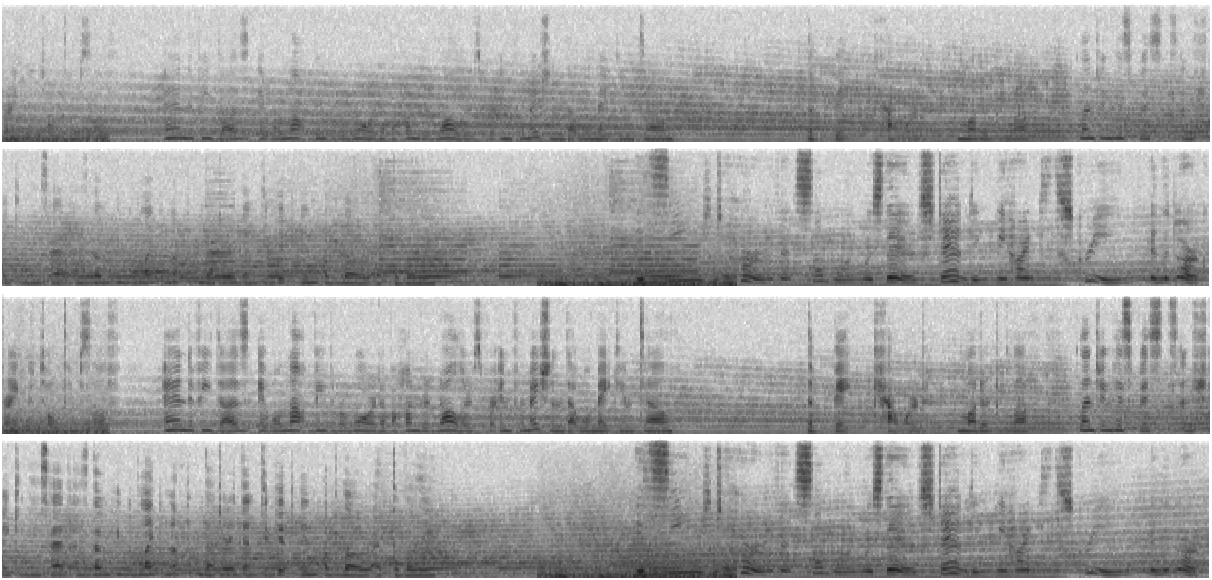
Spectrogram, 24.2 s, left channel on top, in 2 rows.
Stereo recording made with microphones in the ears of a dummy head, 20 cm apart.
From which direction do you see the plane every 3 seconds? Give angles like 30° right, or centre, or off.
50° left, 50° left, 40° left, 20° left, centre, 20° right, 40° right, 60° right.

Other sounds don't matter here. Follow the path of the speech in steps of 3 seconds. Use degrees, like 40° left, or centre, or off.
70° right, 70° right, 70° right, 70° right, 70° right, 60° right, 30° right, 10° left.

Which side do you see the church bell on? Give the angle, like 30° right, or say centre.
60° left.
